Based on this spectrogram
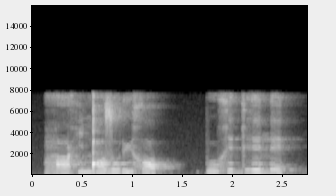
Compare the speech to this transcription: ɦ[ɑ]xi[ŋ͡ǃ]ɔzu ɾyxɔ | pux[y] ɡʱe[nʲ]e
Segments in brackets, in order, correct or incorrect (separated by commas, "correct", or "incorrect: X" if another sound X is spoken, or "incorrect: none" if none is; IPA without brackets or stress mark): correct, correct, incorrect: e, incorrect: n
